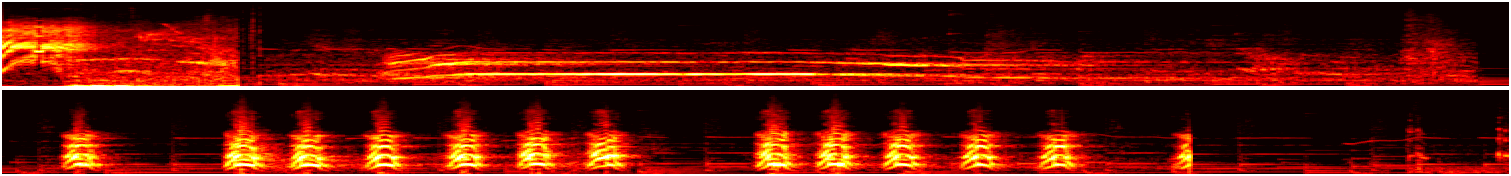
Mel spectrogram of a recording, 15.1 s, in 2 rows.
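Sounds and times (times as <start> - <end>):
dog barking: 7.8 - 13.5.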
